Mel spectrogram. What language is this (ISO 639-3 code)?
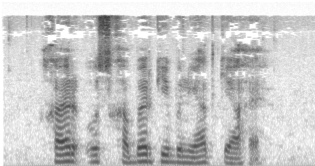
urd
